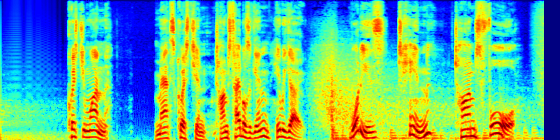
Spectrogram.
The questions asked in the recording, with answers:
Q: What is 10 times 4?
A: 10 times 4 is 40.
